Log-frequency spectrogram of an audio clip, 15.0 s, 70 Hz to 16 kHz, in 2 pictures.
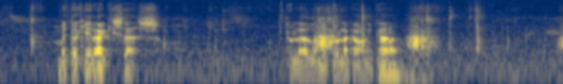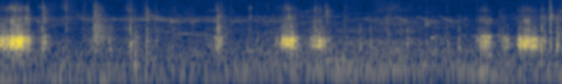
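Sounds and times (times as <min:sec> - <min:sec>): chain rubbing: 0:04.1 - 0:04.8, 0:05.4 - 0:08.2, 0:10.3 - 0:15.0.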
